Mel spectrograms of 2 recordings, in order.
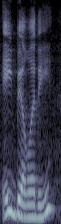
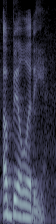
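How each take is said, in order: First: Ability opening on a full long A, like "ay"; first vowel of ability kept as a clear AY. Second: Ability opening on a weak "uh"; schwa in ability. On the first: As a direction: say ability as AY-bility. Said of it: "So you could say ability". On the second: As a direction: say ability as uh-BIL-ity. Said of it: "people will actually say ability". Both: Shown as a demonstration.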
